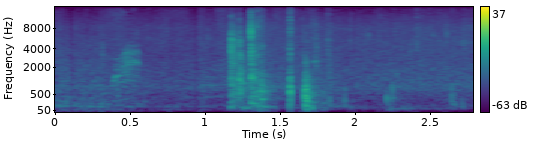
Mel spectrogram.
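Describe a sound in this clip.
A wooden door creaks open.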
